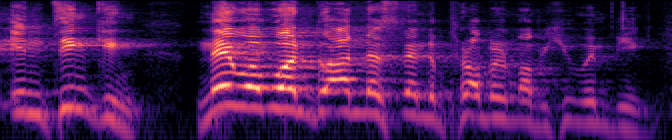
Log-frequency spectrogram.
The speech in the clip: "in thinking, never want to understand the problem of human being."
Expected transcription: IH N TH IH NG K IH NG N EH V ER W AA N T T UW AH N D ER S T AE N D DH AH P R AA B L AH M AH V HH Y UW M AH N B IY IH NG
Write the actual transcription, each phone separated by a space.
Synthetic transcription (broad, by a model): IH N T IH NG K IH NG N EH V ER W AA N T T UW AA N D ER S T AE N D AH P R AA B L AH M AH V HH Y UW M AH N B IY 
